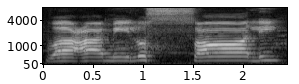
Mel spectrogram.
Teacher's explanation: واو کو اس لیے نہیں پڑھ رہے کیونکہ اس کے اوپر زبر زیر پیش کچھ بھی نہیں ہے. وعامل تو لام کو ڈائریکٹ صاد میں ملائیں گے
